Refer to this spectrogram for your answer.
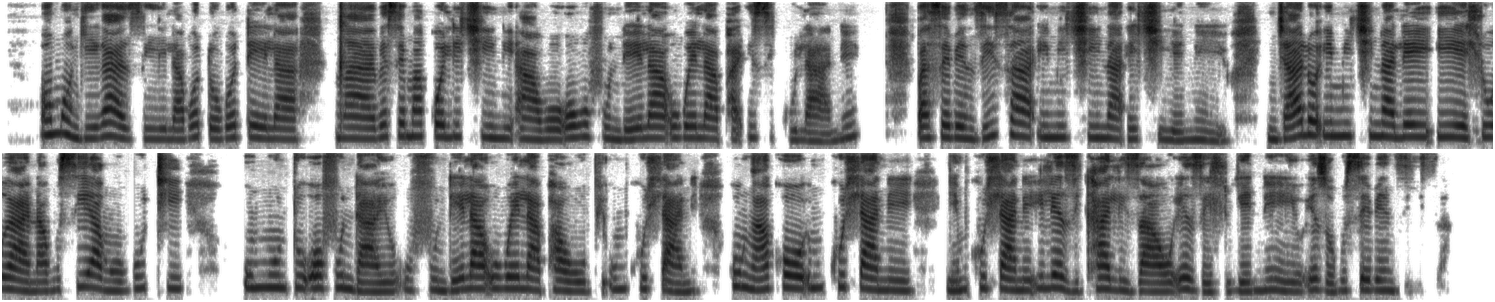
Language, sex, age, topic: North Ndebele, female, 50+, health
